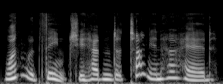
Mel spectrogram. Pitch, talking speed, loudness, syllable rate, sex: 260 Hz, 270 wpm, -18 LUFS, 5.8 syllables/s, female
